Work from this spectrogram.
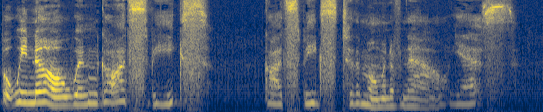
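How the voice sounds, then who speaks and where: Over noticeable background noise, the speaker talks at a very slow pace. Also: woman, high pitch for a woman, ordinary pitch variation, big swings in loudness. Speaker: guest minister. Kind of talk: sermon. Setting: church.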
